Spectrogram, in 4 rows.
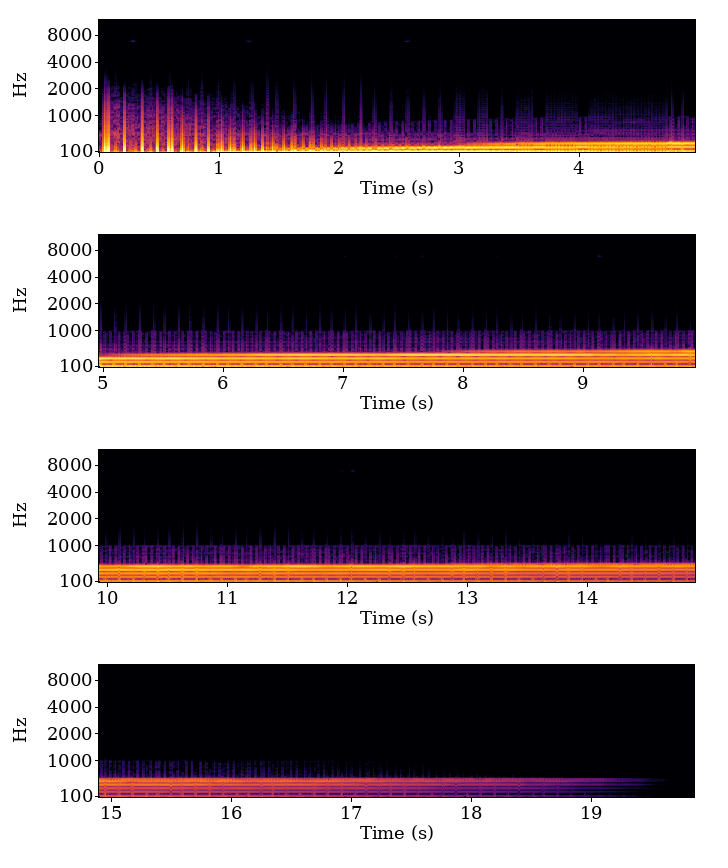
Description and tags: PS003LC 018
This sound belongs to an original soundpack containing 29 samples created through the idea of imagining hidden realms of existence and reality using synthesizers and effects.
